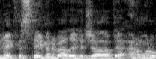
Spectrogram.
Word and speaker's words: hijab: And for the sorry if I'm butchering this, hijab, is that how you say it? Yeah, hijab. Hijab, yeah.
